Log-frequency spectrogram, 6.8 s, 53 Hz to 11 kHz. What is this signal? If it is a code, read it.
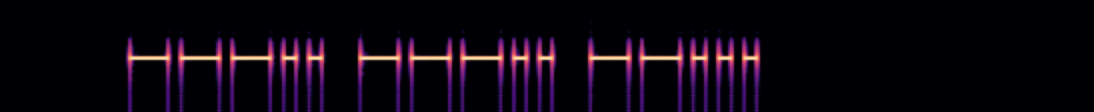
Morse code, heard as a keyed tone, about 15 wpm, 700 Hz. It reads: 887
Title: Numbers - 3-Digit 15wpm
